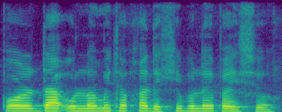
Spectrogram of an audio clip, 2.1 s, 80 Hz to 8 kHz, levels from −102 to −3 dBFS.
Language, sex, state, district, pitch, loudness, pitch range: Assamese, female, Assam, Kamrup Metropolitan, 180 Hz, -18 LUFS, 170-185 Hz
